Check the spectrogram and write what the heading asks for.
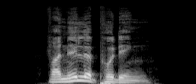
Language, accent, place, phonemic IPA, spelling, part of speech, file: German, Germany, Berlin, /vaˈnɪləpʊdɪŋ/, Vanillepudding, noun, De-Vanillepudding.ogg
- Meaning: custard, vanilla pudding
